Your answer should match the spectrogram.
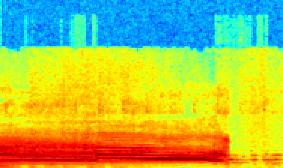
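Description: A woman's scream in the video game Danganronpa: Trigger Happy Havoc: one loud, sustained high-pitched cry lasting about two seconds that bends downward and cuts off abruptly, followed by faint background tones.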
